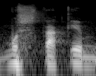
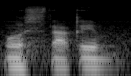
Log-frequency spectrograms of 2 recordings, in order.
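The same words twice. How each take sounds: First: The s is hissed with plenty of air. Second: The s is hissed with very little air. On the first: The speaker calls it right. "pastikan aja anginnya ada ya" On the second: The speaker calls it wrong. "jangan mustaqim. Anginnya sedikit"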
